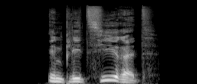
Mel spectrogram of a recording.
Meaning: second-person plural subjunctive I of implizieren
- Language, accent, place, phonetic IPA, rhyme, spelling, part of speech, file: German, Germany, Berlin, [ɪmpliˈt͡siːʁət], -iːʁət, implizieret, verb, De-implizieret.ogg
